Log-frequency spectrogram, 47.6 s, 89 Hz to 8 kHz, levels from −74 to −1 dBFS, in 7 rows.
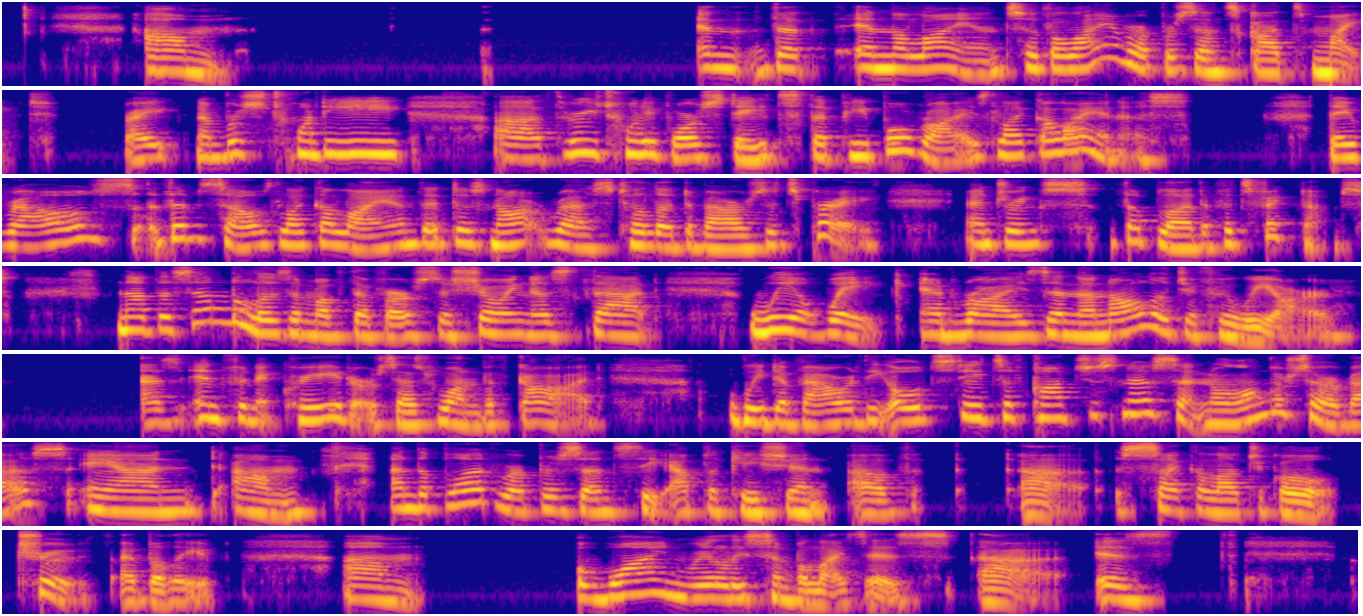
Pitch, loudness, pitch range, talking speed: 220 Hz, -13 LUFS, 195-255 Hz, 135 wpm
